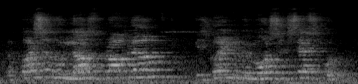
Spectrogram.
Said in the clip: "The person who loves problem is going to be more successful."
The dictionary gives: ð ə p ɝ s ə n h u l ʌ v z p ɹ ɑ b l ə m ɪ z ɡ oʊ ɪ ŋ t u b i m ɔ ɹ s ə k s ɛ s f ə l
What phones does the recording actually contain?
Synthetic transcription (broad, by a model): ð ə p ɝ s ə n h u l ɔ z p ɹ ɑ b l ə m ɪ z ɡ oʊ ɪ ŋ t u b i m ɔ ɹ s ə k s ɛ s f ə l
